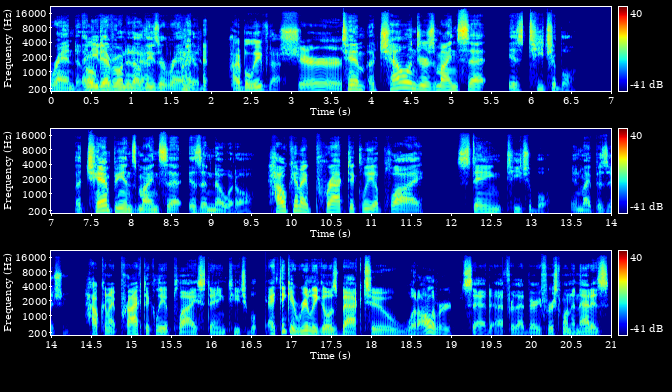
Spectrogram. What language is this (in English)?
English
